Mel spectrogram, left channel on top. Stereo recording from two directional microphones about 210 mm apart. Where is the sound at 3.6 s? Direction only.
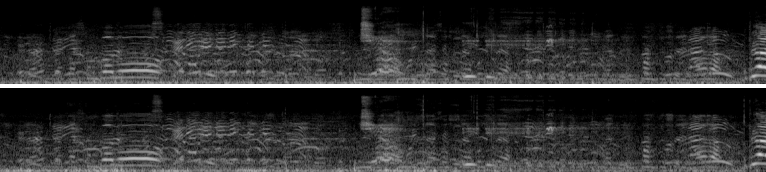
50° left (ahead or behind).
